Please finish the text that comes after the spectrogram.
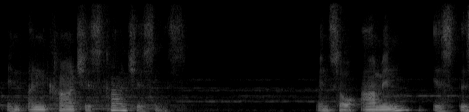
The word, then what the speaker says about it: Amen: Of course, you have Amen, truly spelled A-M-N, which is pronounced Am. Am is basically the sound.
